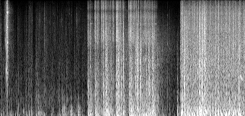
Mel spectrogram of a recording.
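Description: Rapid bursts of gunfire ring out in the PUBG video game, scattered single shots at first, then dense sustained automatic volleys that grow louder, with no talk over them.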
